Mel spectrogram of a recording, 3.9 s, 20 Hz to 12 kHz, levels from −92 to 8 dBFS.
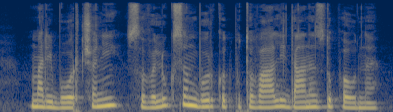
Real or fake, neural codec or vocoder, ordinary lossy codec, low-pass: real; none; MP3, 64 kbps; 10.8 kHz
